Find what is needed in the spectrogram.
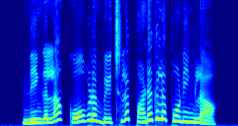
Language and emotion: Tamil, surprised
